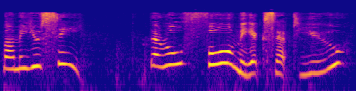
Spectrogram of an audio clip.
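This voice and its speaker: A woman's voice: very high voice, sing-song, a little slow, a little mellow, heavily acted. An actress with a British accent playing an emotional, girlish young daughter, sweet but stubborn, in radio drama style. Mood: eager, girlish. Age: young adult.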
